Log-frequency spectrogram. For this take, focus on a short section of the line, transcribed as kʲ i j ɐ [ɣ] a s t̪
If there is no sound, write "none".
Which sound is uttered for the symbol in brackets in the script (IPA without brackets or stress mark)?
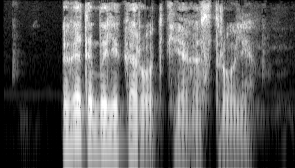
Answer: ɣ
